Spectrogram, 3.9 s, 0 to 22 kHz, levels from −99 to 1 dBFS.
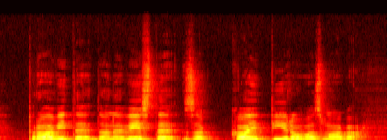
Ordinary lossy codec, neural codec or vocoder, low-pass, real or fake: none; none; 19.8 kHz; real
